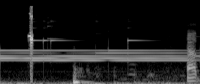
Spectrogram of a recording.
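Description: Metal tube wind chimes ringing, several tones sounding together and held steadily. A sharp clink comes about a third of a second in.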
